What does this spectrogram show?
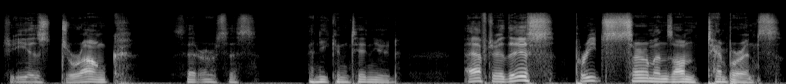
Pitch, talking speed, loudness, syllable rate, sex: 115 Hz, 105 wpm, -21 LUFS, 3.7 syllables/s, male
